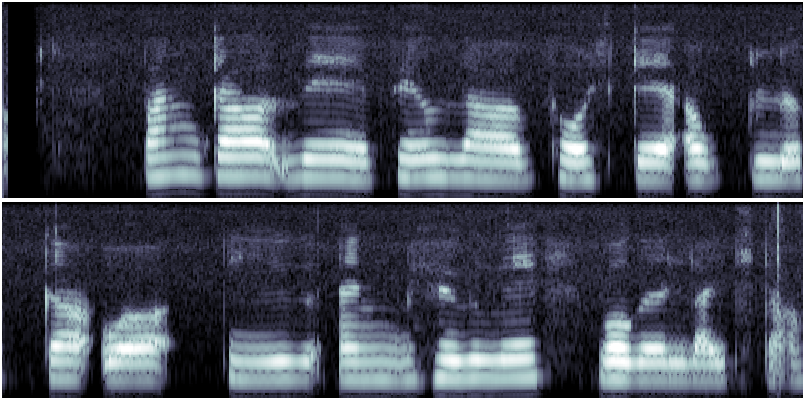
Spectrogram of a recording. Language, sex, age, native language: Icelandic, female, 12, Icelandic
